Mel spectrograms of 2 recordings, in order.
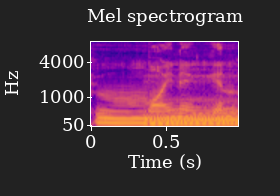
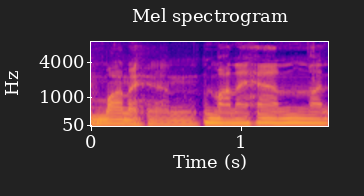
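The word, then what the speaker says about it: Dominic Monaghan: Dominic Moynihan. I don't know how to pronounce it. Monaghan.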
